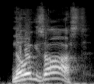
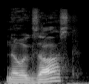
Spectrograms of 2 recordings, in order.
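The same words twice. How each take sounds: First: Much higher and louder, "No exhaust!" falling hard on "exhaust"; excited confirmation. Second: Rising, unsure "No exhaust?" with a lift on "exhaust"; doubtful question. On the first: Paul answering his friend's doubt, thrilled "No exhaust!". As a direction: fire back "No exhaust!" like a triumphant reveal. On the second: Listener checking the claim, doubtful "No exhaust?". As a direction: ask "No exhaust?" as if you can't quite believe it. Asking in disbelief. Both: A narrator's reading.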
